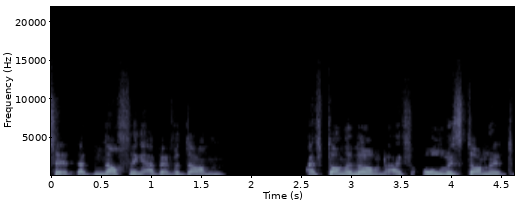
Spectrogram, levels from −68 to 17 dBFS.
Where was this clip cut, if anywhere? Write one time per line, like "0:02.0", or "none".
none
